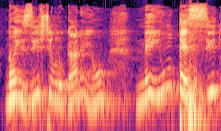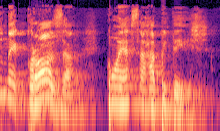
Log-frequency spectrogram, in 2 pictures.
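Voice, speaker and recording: A woman's voice: fairly high pitch, expressive, measured pace, dark tone. Impassioned older woman lecturing in a hall. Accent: Brazilian Portuguese. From Brazil. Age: 60s. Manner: impassioned, rhetorical, emphatic. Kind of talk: conference talk. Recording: echoey hall recording.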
